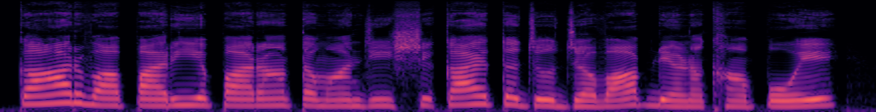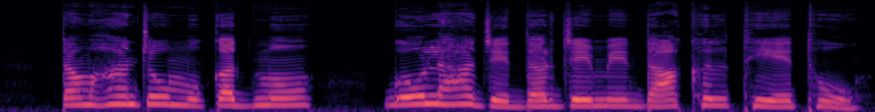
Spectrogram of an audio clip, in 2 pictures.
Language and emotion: Sindhi, neutral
